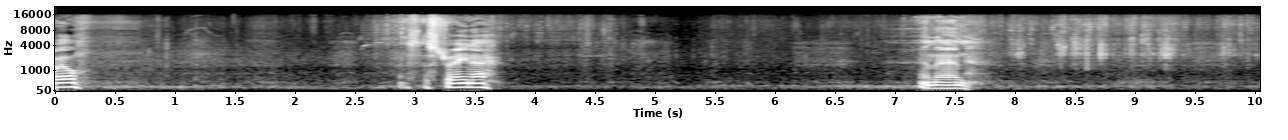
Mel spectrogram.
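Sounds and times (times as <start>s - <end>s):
water trickling and splashing: 7.7s - 10.0s.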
